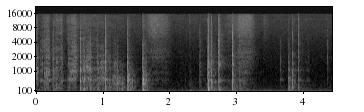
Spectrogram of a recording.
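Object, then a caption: Cardboard box lid. Long nails and fingertips tap and rub across the lid of a long, flat, hollow pink cardboard keyboard box. Irregular light taps sit over a continuous dry scratching rub, and each short, hollow tap dies away almost instantly.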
